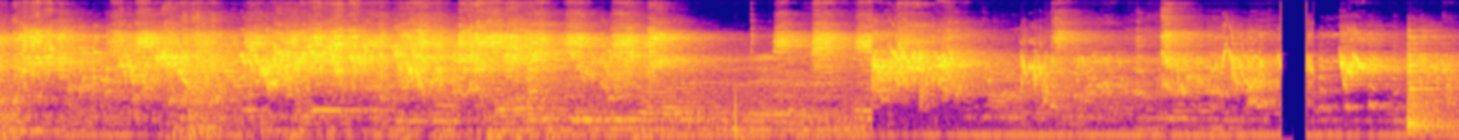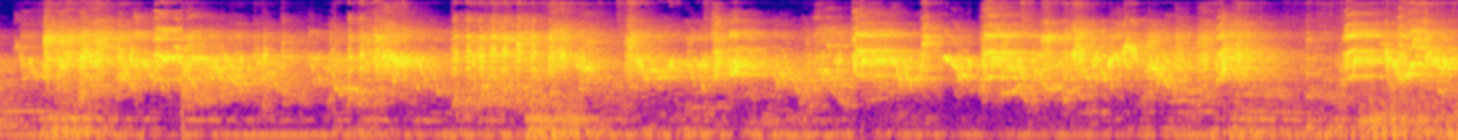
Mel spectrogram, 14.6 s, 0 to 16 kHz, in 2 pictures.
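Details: Pet budgerigars (Melopsittacus undulatus), recorded 28 October 2023, chatter constantly with high, scratchy warbles, squawks and quick chirps.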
